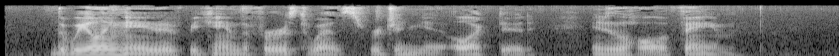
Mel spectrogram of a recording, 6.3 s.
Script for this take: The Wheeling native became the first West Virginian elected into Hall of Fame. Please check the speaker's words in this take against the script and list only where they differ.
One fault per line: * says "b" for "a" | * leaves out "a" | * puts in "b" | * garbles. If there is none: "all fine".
* puts in "the"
